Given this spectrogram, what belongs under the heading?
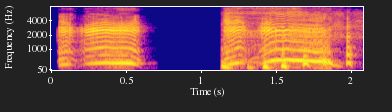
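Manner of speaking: high, closed-mouth muffled squeal; muffled protest. Acted. Felicity protesting in the background, high muffled squeals. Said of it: "You hear Felicity be like".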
